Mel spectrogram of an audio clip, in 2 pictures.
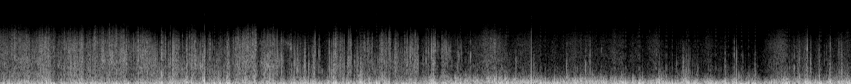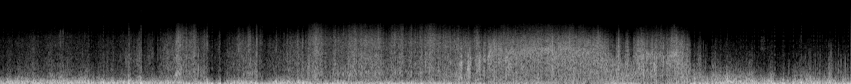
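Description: Strong, gusty wind blowing across the microphone, a loud buffeting rumble that swells and eases with each gust.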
